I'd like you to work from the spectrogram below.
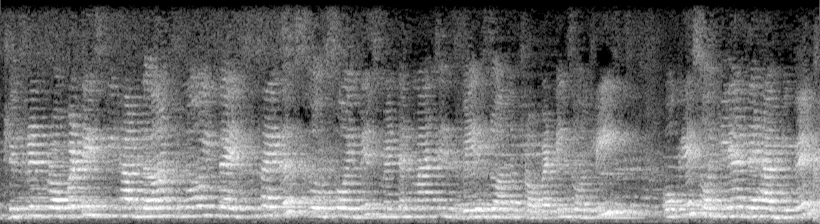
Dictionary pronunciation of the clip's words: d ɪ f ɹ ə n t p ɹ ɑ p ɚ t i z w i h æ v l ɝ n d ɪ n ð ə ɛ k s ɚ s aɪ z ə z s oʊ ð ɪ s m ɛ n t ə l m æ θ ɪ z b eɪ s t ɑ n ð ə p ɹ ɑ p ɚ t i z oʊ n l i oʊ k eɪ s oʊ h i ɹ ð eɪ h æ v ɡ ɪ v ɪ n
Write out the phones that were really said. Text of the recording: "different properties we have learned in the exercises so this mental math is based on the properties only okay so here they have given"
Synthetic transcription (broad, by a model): d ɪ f ɹ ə n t p ɹ ɑ p ɚ t i z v i h æ v l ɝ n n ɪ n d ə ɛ k s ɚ s aɪ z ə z s oʊ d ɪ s m ɛ n t ə l m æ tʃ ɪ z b eɪ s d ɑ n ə p ɹ ɑ p ɚ t i z oʊ n l i oʊ k eɪ s oʊ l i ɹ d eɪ h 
